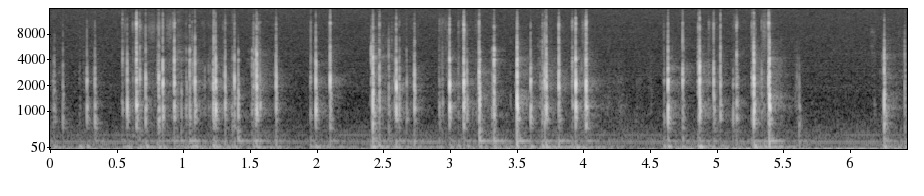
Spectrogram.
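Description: Fingertips type steadily on a compact white mechanical keyboard with plastic keycaps, producing about 35 sharp, bright clacks in quick bursts with brief pauses between them. Each keystroke is short and dry with almost no ring, centred in the mid range with plenty of high click and very little low end.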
